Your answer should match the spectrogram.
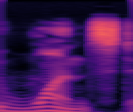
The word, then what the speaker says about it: honest: The letter H is silent in words such as honest and hour. You say onced and hour.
